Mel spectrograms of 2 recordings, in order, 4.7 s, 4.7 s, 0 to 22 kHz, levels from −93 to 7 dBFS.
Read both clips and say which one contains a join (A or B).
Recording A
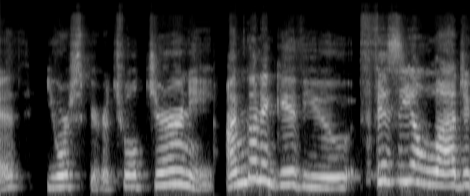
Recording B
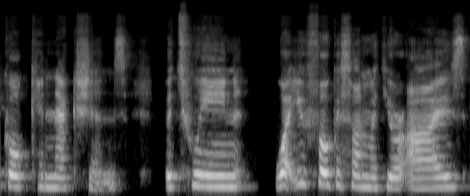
A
